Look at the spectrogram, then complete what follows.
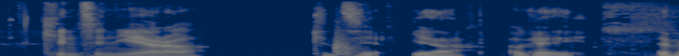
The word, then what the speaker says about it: Quinceañera: But Sarah is having her Casineta. Am I pronouncing it? Quinceañera.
